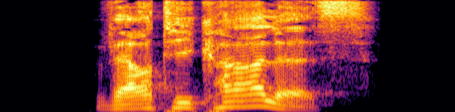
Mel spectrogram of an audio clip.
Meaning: strong/mixed nominative/accusative neuter singular of vertikal
- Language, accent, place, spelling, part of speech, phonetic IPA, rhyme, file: German, Germany, Berlin, vertikales, adjective, [vɛʁtiˈkaːləs], -aːləs, De-vertikales.ogg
